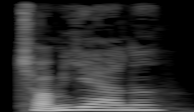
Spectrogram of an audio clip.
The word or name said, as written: TOMHJERNET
